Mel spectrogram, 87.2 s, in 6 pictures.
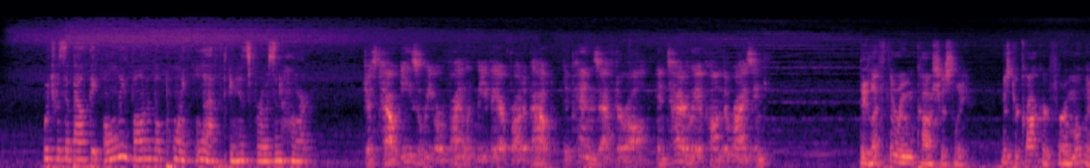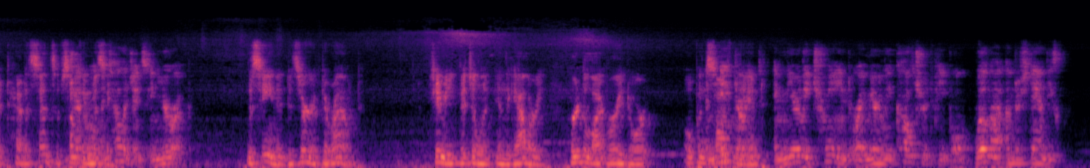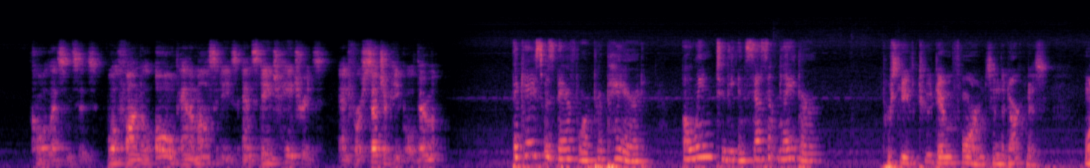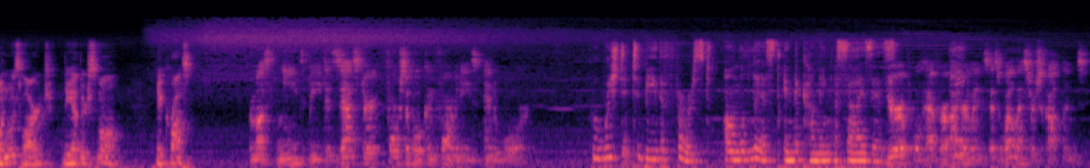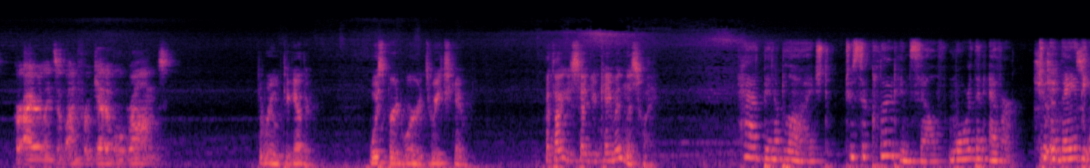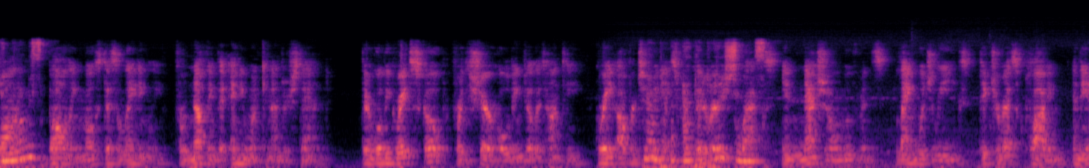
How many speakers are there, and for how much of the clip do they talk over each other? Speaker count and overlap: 3, about 7%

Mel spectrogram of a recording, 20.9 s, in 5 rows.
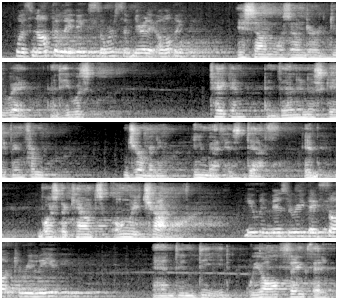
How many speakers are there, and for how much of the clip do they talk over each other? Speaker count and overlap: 2, no overlap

